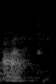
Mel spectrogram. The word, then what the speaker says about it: arch: Okay, इसका pronunciation बोलते हैं आर्क।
